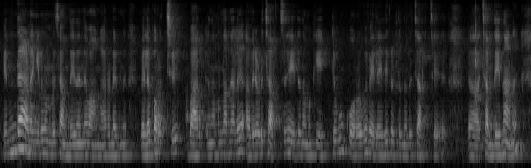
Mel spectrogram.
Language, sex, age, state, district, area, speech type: Malayalam, female, 30-45, Kerala, Kasaragod, rural, spontaneous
